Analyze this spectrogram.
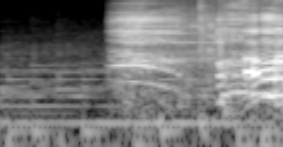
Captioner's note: gasps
